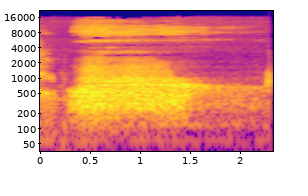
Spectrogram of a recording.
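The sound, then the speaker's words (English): A voice imitates breath whistling through the gaps in a set of steel fangs lying on the ground: one long, breathy exhale lasting just over a second, with a thin airy whistle riding on top before it tapers off. “oh, like and it it all kind of whistles as it passes through the gaps in the steel fangs.”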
